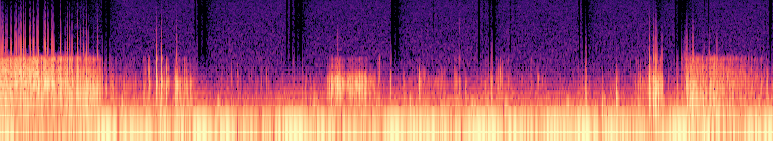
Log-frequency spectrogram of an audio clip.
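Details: Person lying down after drinking cola and swallowing Mentos, stethoscope on abdomen: low, irregular gurgling and rumbling with a steady low hum between bursts; active bowel sounds.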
